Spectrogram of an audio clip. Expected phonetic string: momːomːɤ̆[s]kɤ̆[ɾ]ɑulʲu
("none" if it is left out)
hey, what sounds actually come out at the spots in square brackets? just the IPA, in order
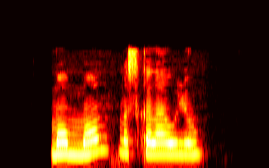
s, l

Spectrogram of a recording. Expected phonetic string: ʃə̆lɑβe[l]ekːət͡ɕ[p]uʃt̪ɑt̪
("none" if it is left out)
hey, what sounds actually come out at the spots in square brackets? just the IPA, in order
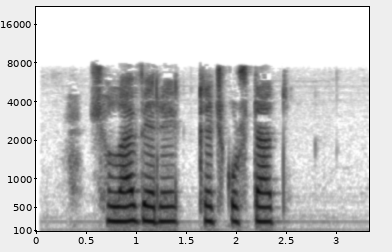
ɾ, k

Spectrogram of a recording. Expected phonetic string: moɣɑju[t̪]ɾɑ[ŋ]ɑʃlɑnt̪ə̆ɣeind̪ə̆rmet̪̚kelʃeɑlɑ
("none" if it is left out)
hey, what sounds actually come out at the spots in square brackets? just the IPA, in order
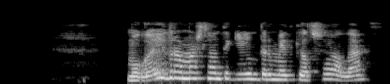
d̪, m

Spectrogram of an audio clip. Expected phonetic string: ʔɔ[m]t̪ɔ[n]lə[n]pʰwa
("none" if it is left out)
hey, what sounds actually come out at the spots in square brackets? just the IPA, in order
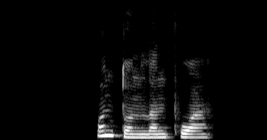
n, n, n

